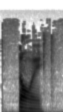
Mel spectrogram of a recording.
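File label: "toi~7", Teochew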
